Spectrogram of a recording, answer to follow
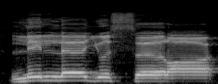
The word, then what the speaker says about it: لِلْيُسْرَى: What could happen here, and I want you to watch this, the lil sound. Lil yusra. Lil. Don't bounce the sound. Yus. Don't bounce the seam. Yus. If the sound bounces, then you're going to be doing qalqala on a letter that doesn't need to bounce.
